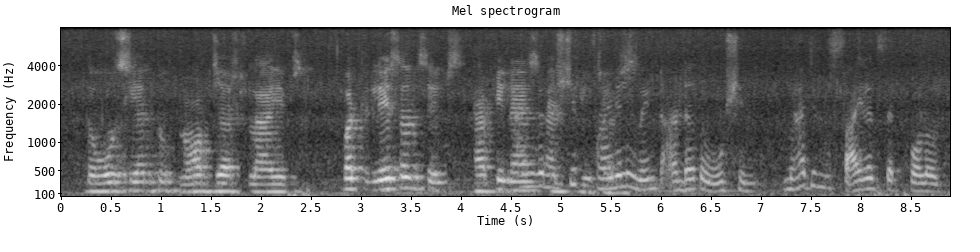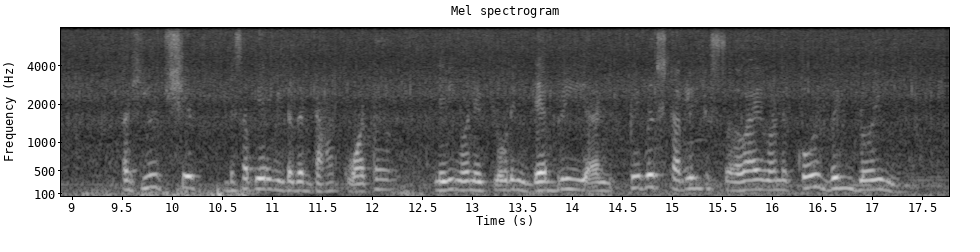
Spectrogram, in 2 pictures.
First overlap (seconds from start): 4.5 s

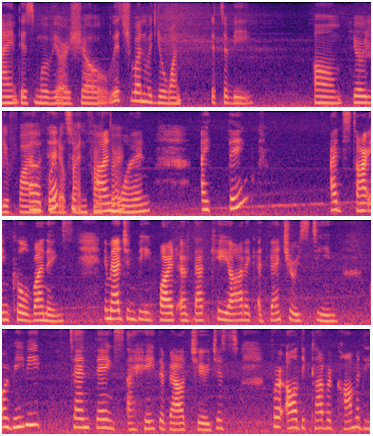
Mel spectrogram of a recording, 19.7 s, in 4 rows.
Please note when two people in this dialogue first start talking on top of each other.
5.3 s

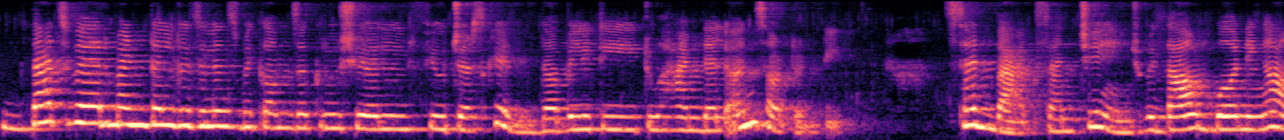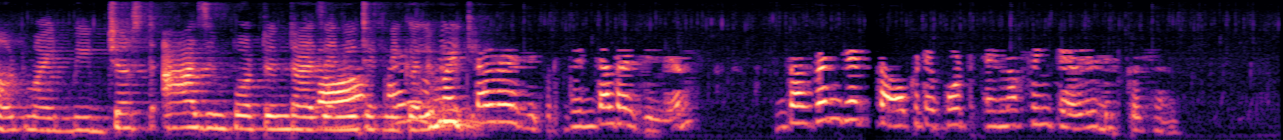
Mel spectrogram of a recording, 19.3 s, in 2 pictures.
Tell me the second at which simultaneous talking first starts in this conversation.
12.0 s

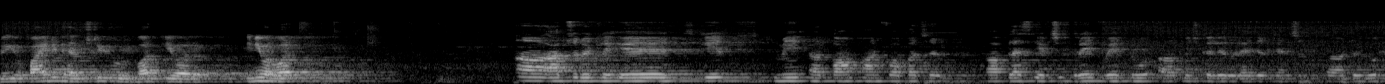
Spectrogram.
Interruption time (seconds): none

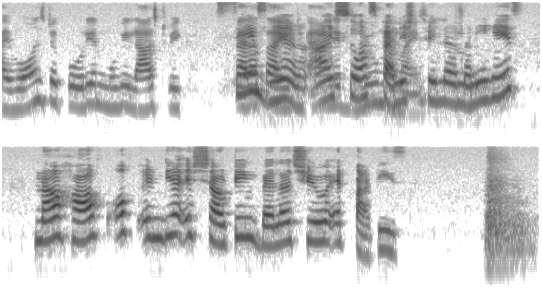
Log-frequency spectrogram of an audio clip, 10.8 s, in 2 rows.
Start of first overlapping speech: 2.4 s

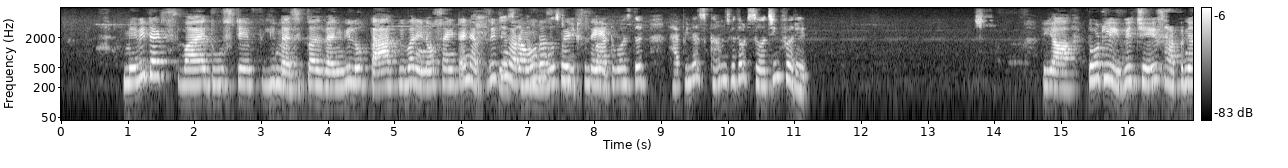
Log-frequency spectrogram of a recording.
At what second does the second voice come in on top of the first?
6.6 s

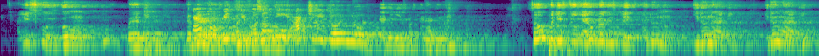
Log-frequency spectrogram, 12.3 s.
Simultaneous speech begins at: 2.8 s

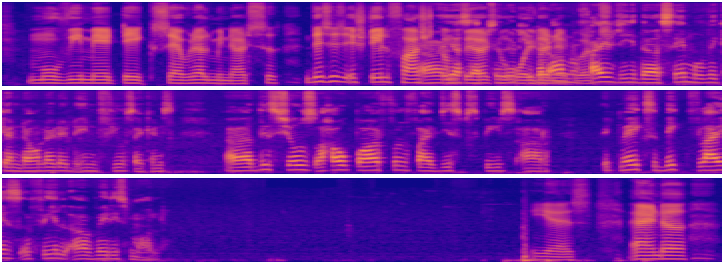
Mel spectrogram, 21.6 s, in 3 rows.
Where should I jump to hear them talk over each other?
4.1 s

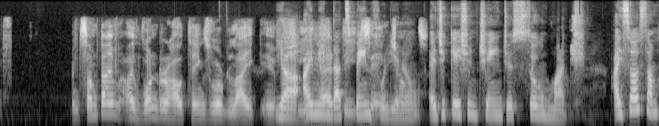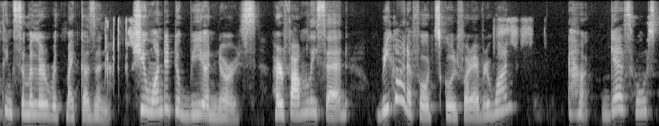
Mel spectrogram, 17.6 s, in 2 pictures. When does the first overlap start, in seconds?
3.8 s

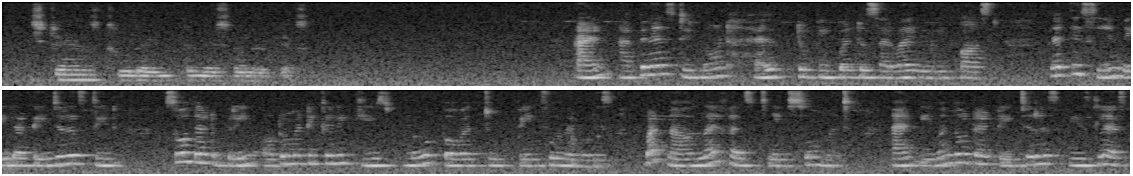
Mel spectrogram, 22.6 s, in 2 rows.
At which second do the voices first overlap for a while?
none

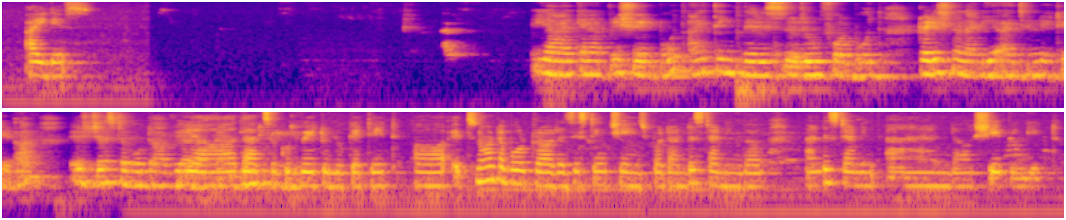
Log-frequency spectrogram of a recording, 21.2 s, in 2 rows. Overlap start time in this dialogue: 12.4 s

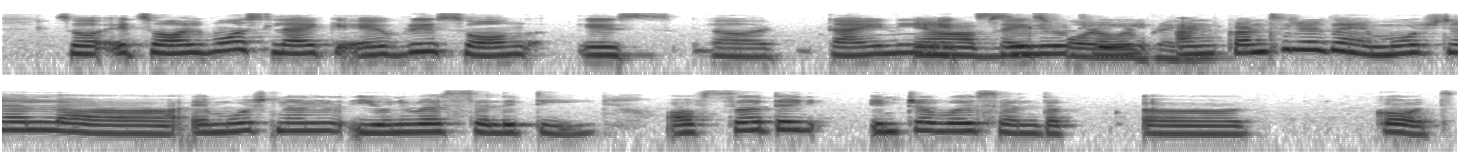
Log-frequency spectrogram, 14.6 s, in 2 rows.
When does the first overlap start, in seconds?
4.6 s

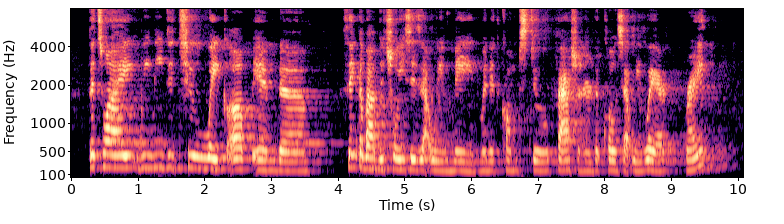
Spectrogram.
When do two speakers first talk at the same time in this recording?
none

